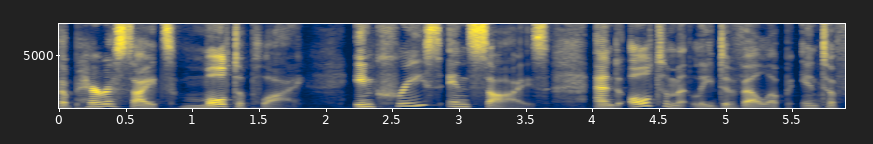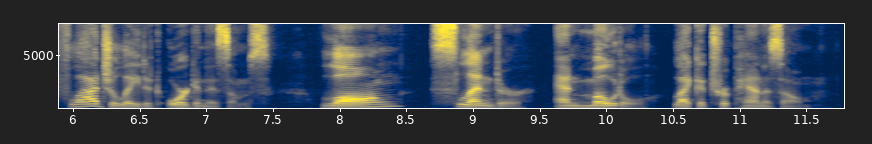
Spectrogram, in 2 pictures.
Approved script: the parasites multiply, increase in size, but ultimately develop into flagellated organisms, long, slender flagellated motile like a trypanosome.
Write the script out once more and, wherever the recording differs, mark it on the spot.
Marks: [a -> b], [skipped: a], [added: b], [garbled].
the parasites multiply, increase in size, [but -> and] ultimately develop into flagellated organisms, long, slender [flagellated -> and] motile like a trypanosome.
